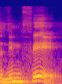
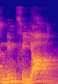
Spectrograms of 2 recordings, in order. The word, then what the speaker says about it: Nymphaea: example for superficial placentation superficial placentation example is nymphae nymphae we can pronounce it even as nymphaea nymphia or nymphae its common name is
